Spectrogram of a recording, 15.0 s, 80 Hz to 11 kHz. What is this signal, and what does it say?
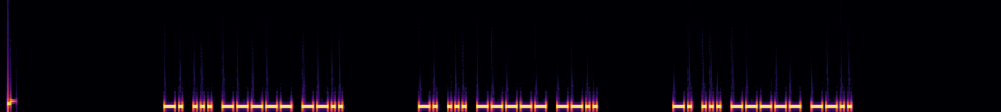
Morse code, heard as a keyed tone, about 21 wpm, 700 Hz. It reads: NS0Z NS0Z NS0Z
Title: USA Call Signs - 4 Characters - Repeated 3x - 22wpm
